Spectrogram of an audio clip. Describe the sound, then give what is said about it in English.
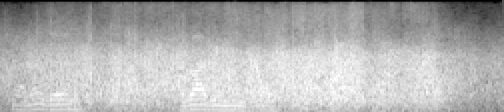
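A studio audience claps steadily for several seconds, a dense, sustained wash of applause with a voice briefly speaking over it near the start before it fades out at the end; applause for a contestant in a round of a panel game. “He got more applause than either of you.”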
